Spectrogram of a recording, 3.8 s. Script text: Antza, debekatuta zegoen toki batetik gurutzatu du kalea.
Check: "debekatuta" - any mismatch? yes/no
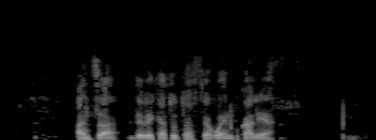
no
